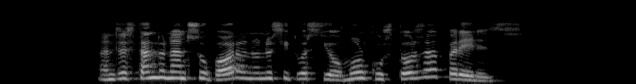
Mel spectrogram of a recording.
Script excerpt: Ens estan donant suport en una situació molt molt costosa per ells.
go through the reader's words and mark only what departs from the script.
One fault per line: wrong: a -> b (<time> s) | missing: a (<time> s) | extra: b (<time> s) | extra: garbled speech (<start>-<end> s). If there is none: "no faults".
missing: molt (3.7 s)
